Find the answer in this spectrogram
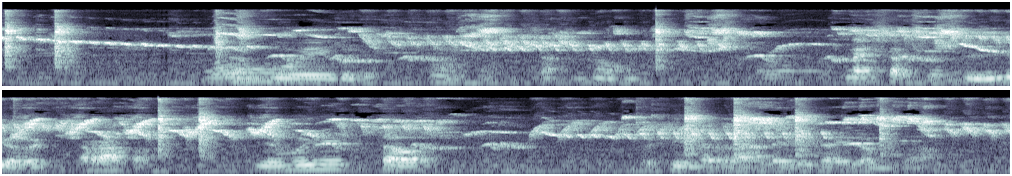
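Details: Two-year-old white-rumped shama kept in a cage, in full loud song: a long torrent of high chattering and warbled notes, rapid and varied, with clicks and occasional low notes, human voices faint underneath.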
